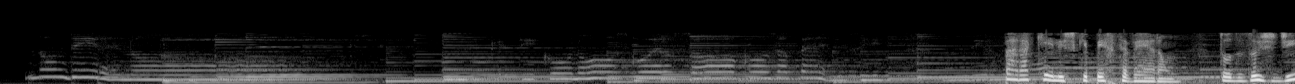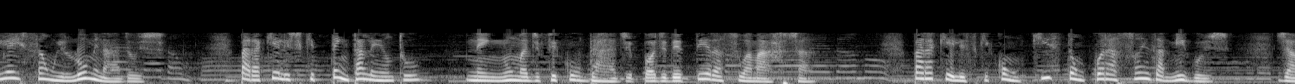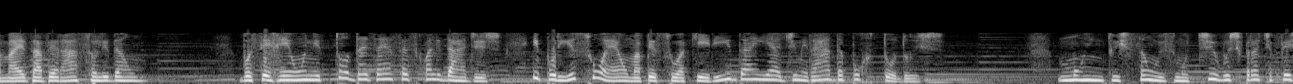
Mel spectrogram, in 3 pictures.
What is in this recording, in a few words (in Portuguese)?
ANIV. FUNCIONÁRIO F; Aniversários; Aniversários diversos; fem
